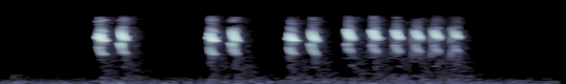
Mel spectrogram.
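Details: Clean common linnet song from a song-training recording: two pairs of bright, twittering notes, then a quicker run of about eight clipped high chirps against a silent background.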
